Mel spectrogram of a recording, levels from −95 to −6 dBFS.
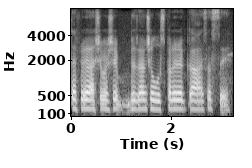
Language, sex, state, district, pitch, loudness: Bengali, female, Tripura, Unakoti, 190 Hz, -17 LUFS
